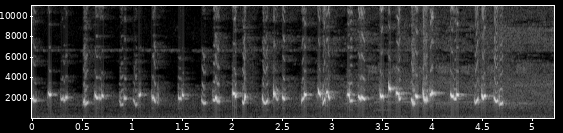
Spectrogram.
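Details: Female sooty-headed bulbul in breeding condition calling to a male, used as a lure: a rapid string of short, chattering squeaky notes, roughly four to five per second, with a faint low hum underneath.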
